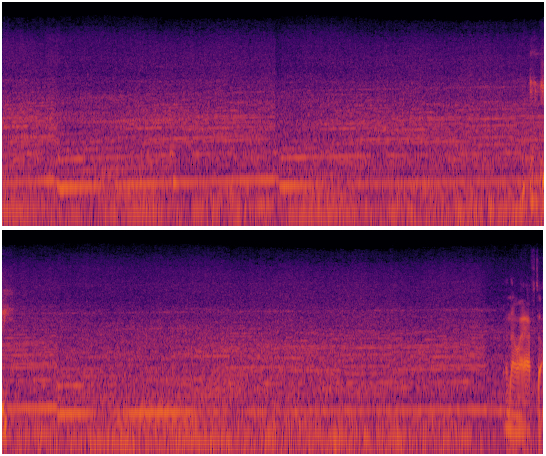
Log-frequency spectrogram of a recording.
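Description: A McLaren race car engine in a Le Mans racing video game, a steady loud high-revving drone that holds with slight pitch shifts and brief gear-change dips, continuous throughout.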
